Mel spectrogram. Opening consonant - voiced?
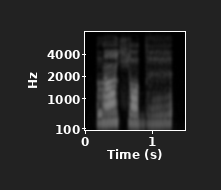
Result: yes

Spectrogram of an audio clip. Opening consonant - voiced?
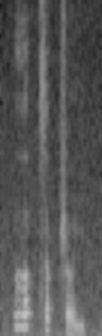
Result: yes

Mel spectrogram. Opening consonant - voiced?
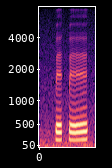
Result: no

